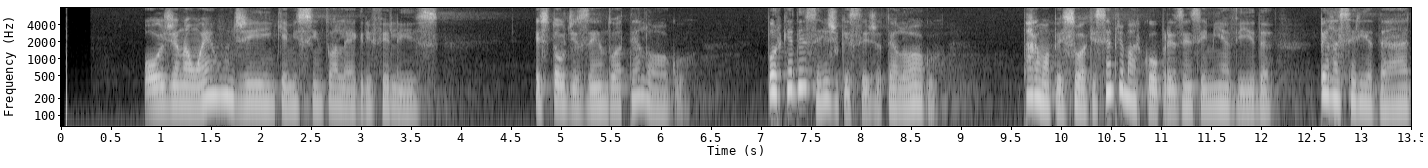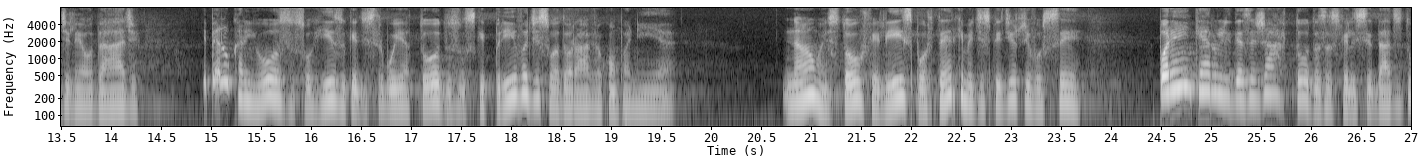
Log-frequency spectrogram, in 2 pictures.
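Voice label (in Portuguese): BOA SORTE BOA VIAGEM, female, Telemensagens, Só Voz; Telemensagens 2017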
